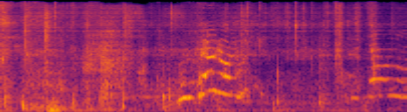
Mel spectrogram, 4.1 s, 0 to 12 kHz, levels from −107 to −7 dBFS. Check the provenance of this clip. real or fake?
fake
